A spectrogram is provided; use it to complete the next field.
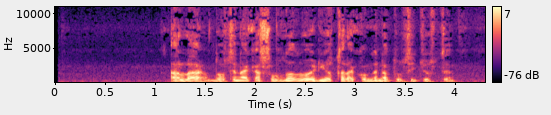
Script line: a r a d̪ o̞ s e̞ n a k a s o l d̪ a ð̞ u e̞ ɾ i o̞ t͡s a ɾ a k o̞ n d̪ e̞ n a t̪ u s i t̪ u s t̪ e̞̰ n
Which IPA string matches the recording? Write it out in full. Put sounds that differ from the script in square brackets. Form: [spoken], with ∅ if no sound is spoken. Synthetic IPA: a [l] a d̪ o̞ s e̞ n a k a s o l d̪ a ð̞ u e̞ ɾ i o̞ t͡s a ɾ a k o̞ n d̪ e̞ n a t̪ u s i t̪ u s t̪ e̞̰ n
